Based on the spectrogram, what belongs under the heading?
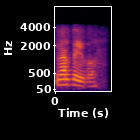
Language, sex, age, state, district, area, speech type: Assamese, male, 60+, Assam, Majuli, urban, conversation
